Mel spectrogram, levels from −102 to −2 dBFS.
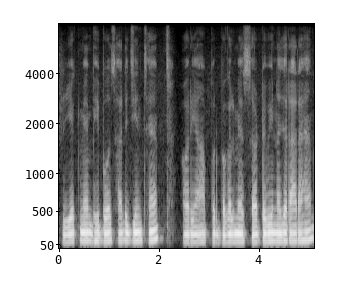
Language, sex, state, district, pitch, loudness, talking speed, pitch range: Hindi, male, Jharkhand, Garhwa, 105 Hz, -15 LUFS, 210 wpm, 100-110 Hz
